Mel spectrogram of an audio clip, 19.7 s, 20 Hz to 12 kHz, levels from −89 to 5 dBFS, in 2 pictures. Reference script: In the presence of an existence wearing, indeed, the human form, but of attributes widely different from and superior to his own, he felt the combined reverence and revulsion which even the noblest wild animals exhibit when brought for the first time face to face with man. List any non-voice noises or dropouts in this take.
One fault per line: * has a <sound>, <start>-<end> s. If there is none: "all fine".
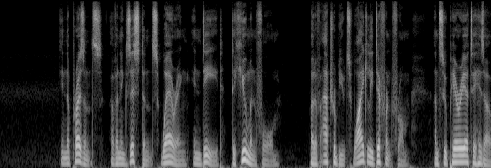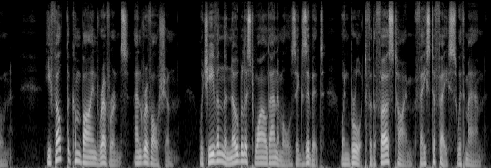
all fine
